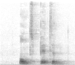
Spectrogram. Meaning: to stone, to remove the seed(s) from
- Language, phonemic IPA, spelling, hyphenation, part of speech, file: Dutch, /ˌɔntˈpɪ.tə(n)/, ontpitten, ont‧pit‧ten, verb, Nl-ontpitten.ogg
